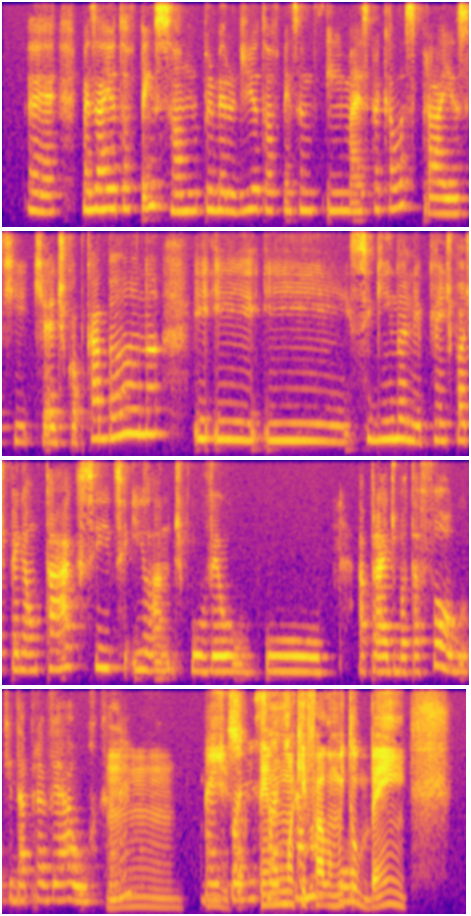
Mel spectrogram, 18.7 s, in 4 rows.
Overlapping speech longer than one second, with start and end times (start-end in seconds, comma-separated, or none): 16.0-17.7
